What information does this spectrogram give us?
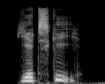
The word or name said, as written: jetski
